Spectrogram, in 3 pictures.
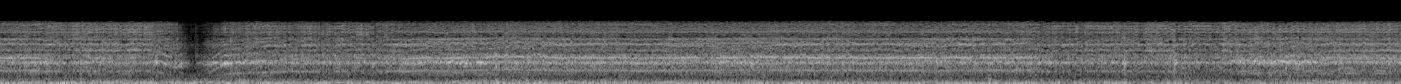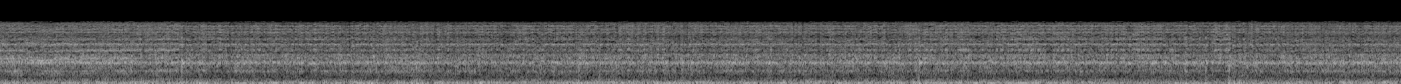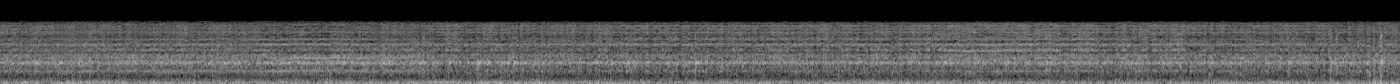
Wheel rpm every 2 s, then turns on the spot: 130, 140, 160, 160, 170, 170, 160, 170, 170, 170, 170, 170, 170, 170, 170, 170, 170, 170, 170, 170, 170.
none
